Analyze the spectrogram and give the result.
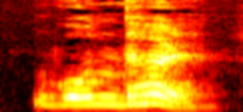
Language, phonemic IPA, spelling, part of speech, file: Marathi, /ɡon.d̪ʱəɭ̆/, गोंधळ, noun, LL-Q1571 (mar)-गोंधळ.wav
- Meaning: disorder, confusion, chaos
